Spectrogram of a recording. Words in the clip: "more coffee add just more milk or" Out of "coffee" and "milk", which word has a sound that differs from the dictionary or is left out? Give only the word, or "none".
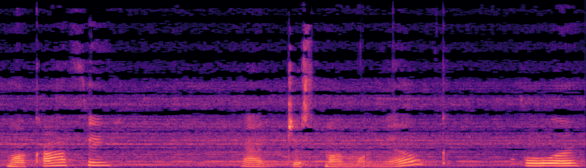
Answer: none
